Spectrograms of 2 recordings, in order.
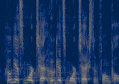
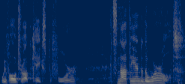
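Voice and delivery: tender comfort; 10 dB quieter than usual. Retold or imitated. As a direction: hush a friend who dropped the cake. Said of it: "hugging her and saying".

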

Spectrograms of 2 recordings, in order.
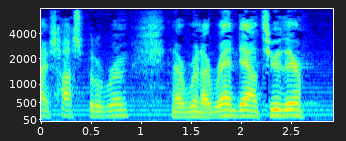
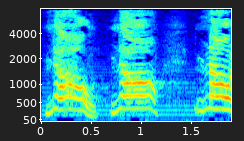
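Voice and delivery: high, loud anguished cry of no; screaming no; 13 semitones higher, 7 dB louder, much slower than usual. Retold or imitated. Husband screams no at his dying wife's bedside. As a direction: wail the word no in despair. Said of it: "I started screaming".

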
